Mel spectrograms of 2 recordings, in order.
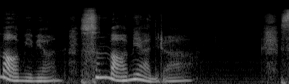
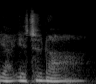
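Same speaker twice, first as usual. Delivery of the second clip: softer, lower cautious address; careful, gentle; 5 semitones lower, 5 dB quieter, slower than usual. Acted. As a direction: gently get your son's attention. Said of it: "조심스럽게". (조심스럽게 낮은 목소리로)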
